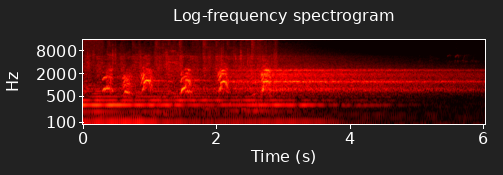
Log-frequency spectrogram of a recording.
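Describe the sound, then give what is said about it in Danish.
Police dogs bark in a quick burst of about six sharp yips over roughly three seconds as police advance in a long line clearing demonstrators from Hundige Strandvej in Greve, Denmark, above a steady low hum; the barking then stops and only the droning background remains. “De går frem mod dem i en lang række med deres politihunde.”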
